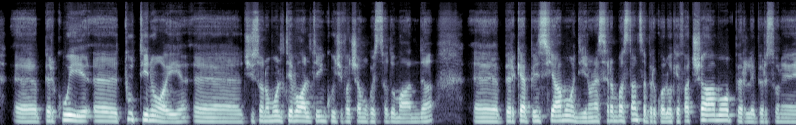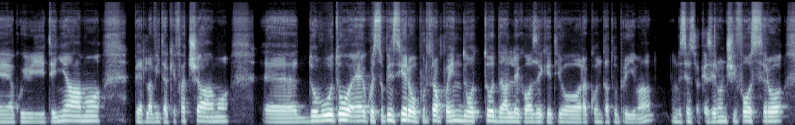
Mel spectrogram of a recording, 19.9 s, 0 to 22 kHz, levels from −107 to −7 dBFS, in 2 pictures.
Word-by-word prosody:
Ehm, 125 -2 -2
per 145 +1 -2
cui, 170 -3 +5
e 150 - -1
ehm, 140 -2 -1
tutti 185 -3 0
noi, 125 -6 +1
e 130 +1 -7
ehm, 125 -3 -3
ci 115 +4 -7
sono 140 +1 -2
molte 150 0 -1
volte 145 -1 +2
in 145 - -4
cui 140 -1 -6
ci 125 - -8
facciamo 130 +1 -4
questa 125 0 -4
domanda, 125 +2 -4 0.5
ehm, 130 -2 -1
perché 140 +4 +1
pensiamo 150 +2 +2
di 130 -1 -5
non 130 +1 -3
essere 150 +2 -1
abbastanza 175 +5 -1
per 130 -2 -4
quello 125 +1 -1
che 130 +1 -4
facciamo, 165 +3 +2
per 130 -6 -4
le 120 -1 -3
persone 120 0 -6
a 115 - -5
cui 120 0 -7
teniamo, 150 +3 0 0.4
per 125 -1 -4
la 120 - 0
vita 125 +1 -5
che - - -14
facciamo, 140 -1 0 0.4
ehm, 115 -1 0
dovuto 155 +8 +6
è 150 +1 +3
questo 150 -1 +1
pensiero 170 -3 +5
purtroppo 155 +1 +1
è - - +4
indotto 150 0 +2
dalle 135 -2 +1
cose 125 0 0
che 120 - -3
ti 125 +1 -7
ho 115 -1 0
raccontato 120 -1 -7
prima, 110 +7 -6 0.2
nel 125 -4 -12
senso 125 +1 -3
che - - -7
se - - 0
non 140 +1 -3
ci 150 - -3
fossero 145 +1 +2
135 Hz, 190 wpm, -21 LUFS, 125-150 Hz, 0.5 s, dovuto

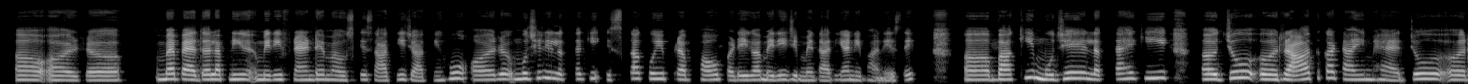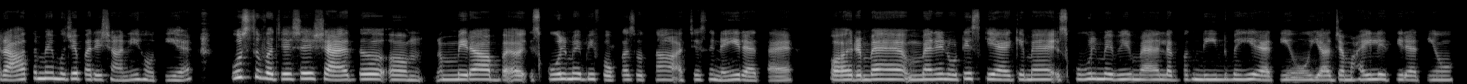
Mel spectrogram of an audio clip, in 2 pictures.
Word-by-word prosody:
अ, - - -2
और 200 -2 0 0.9
मैं 245 0 +7
पैदल, 230 -1 +6
अपनी 230 0 +2 0.2
मेरी 220 +1 +2
फ्रेंड 215 -1 +1
है, 225 - +1
मैं 220 -1 -3
उसके 200 +3 -6
साथ 190 -4 -4
ही 230 - -1
जाती 190 -2 -6
हूँ, 265 +7 -1
और 220 +3 0
मुझे 260 +3 +1
नहीं 300 -1 +1
लगता 245 -1 -2
कि 280 +5 -7
इसका 250 +5 -3
कोई 260 -1 0
प्रभाव 225 -3 -2
पड़ेगा, 205 +1 0
मेरी 215 0 +1
ज़िम्मेदारियाँ 200 0 -2
निभाने 195 -2 -6
से। 220 +5 -5 0.5
अ, 215 0 +2
बाकी 230 +8 +2
मुझे 270 +1 +3
लगता 230 0 -1
है 270 +2 0
कि 290 +2 0 0.3
अ, 240 0 +6
जो 295 +8 +2
अ, 235 -3 +3
रात 230 +5 +5
का 300 - +3
टाइम 225 0 0
है, 205 -5 -2
जो 250 +1 +3
अ, 215 -2 -1
रात 230 +6 0
में 270 +1 +3
मुझे 260 0 +2
परेशानी 215 -2 -3
होती 195 0 -9
है, 195 +4 -4 0.4
उस 330 +3 +2
वजह 250 -5 +3
से 265 +2 +4
शायद 215 -3 +2
अम, 220 -4 +1 0.2
मेरा 225 +1 +3
अब 210 -2 -2
अ, 210 - +1
स्कूल 240 +3 0
में 255 0 +3
भी 245 +1 -1
फ़ोकस 220 0 -6
उतना 210 0 -6
अच्छे 220 -2 -7
से 230 +2 -7
नहीं 205 +2 0
रहता 185 - -3
है। 95 +2 -3 0.4
और 215 0 +3
मैं 230 +1 +3
मैंने 230 +2 +1
नोटिस 245 +3 -1
किया 235 -2 +1
है 210 -1 +1
कि 225 +2 -5
मैं 230 0 0
स्कूल 240 +2 -2
में 245 -1 +3
भी 230 +1 0
मैं 225 -1 0
लगभग 220 0 -4
नींद 220 0 0
में 230 - -1
ही 230 +1 +1
रहती 200 - -2
हूँ, 105 0 -5
या 110 - -1
जम्हाई 210 +2 -2
लेती 225 -1 -2
रहती 205 0 -5
हूँ, 205 0 -6
225 Hz, 180 wpm, -23 LUFS, 210-240 Hz, 0.9 s, मैं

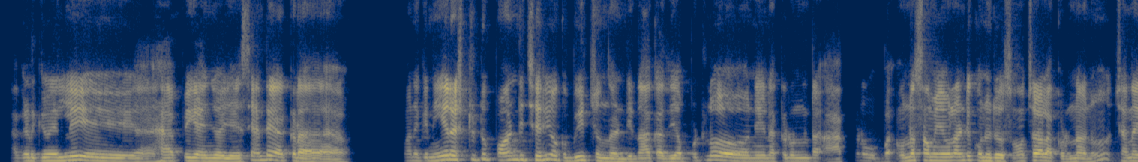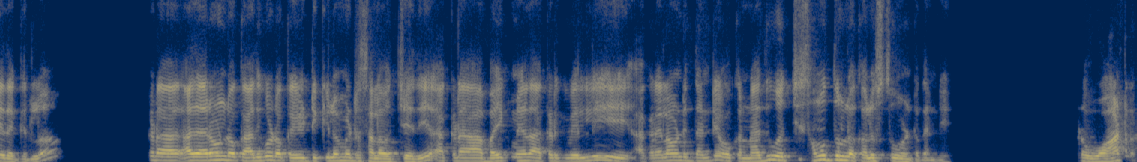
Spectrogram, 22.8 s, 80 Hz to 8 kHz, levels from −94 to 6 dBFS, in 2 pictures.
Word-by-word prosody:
అక్కడికి 155 +1 -3
వెళ్ళి 175 +5 +4 0.8
హ్యాపీగా 150 +1 +1
ఎంజాయ్ 145 -1 +2
చేసి 135 +3 -3
అంటే, 205 +3 +1
అక్కడ - - -1 1.1
మనకి 165 -1 -8
నియరెస్ట్ 210 +4 +5
టూ 240 - -2
పాండిచెర్రీ 205 +2 0
ఒక 190 -7 -5
బీచ్ 185 0 0
ఉందండి. 130 -3 -2
నాకు 145 +1 -2
అది 140 0 -4
అప్పట్లో 165 +9 -6 0.4
నేను 145 0 -2
అక్కడ 145 +1 -8
ఉంటా 150 0 -4 0.2
అక్కడ 160 +7 -20 0.2
బ - - -3
ఉన్న 165 +4 +1
సమయంలో 170 0 +2 0.2
కొన్ని 160 -1 +2 0.2
సంవత్సరాలు 155 +4 +2
అక్కడ 130 - -9
ఉన్నాను 135 +3 -3 0.2
చెన్నై 155 0 -1
దగ్గరలో. 120 - -5 1.0
అక్కడ 190 -1 -2 0.3
అది 175 +1 +8
అరౌండ్ 190 +2 +3
ఒక 170 -2 -2
అది 160 +1 +1
కూడా 190 -2 +3
ఒక 170 - -5
80 150 0 -1
కిలోమీటర్స్ 160 -3 -1
అలా 135 -1 +2
వచ్చేది. 130 0 -2 0.2
అక్కడ 155 0 -6 0.2
ఆ - - +2
బైక్ 150 +1 +1
మీద 165 - +1
అక్కడికి 145 0 -5
వెళ్లి, 155 +6 0 0.4
అక్కడ 140 +1 -9
ఎలా 170 +1 0
ఉండిద్దంటే 155 -2 -5
ఒక 145 -1 -6
నది 145 +8 -1
వచ్చి 180 - -4
సముద్రంలో 195 0 +3
కలుస్తూ 150 +1 -1
ఉంటదండి. 100 -3 -11 1.3
ఇప్పుడు 145 -2 -3
వాటర్ 130 - -1
155 Hz, 155 wpm, -23 LUFS, 145-175 Hz, 1.3 s, అది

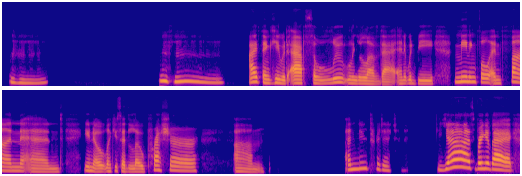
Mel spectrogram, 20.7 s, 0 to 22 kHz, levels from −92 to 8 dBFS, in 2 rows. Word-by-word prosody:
Mhm. 170 -1 -8 2.2
Mhm. 225 -7 -1 0.5
I 215 +2 +6
think 175 -6 -1
he 175 +2 +1
would 150 -2 0
absolutely 165 +1 +2
love 135 -4 -1
that, 115 -1 -2
and 145 +1 -4
it 150 - -6
would 150 -3 -5
be 140 -1 -2 0.4
meaningful, 220 -3 +1
and 155 -1 -3
fun 180 -5 0
and, 140 -3 -5 0.4
you 190 -2 -2
know, 145 -4 0
like 155 +2 -4
you 175 - -4
said, 145 -3 -2
low 135 0 -1
pressure, 180 - -2 0.7
um 135 -5 -7 1.6
a 230 0 -2
new 270 +4 -2
tradition. 215 -8 -11 0.8
Yes, 310 +7 +5
bring 275 +1 +4
it 270 -1 +3
back. 220 -6 +6
180 Hz, 95 wpm, -23 LUFS, 150-220 Hz, 2.2 s, I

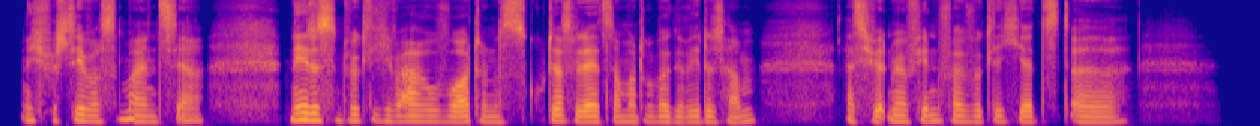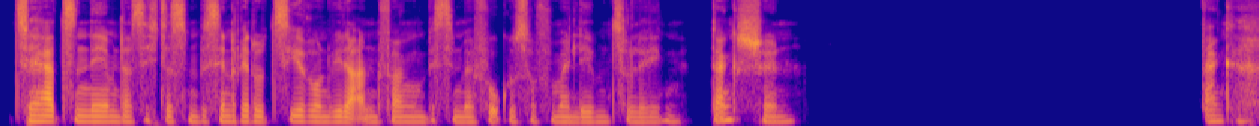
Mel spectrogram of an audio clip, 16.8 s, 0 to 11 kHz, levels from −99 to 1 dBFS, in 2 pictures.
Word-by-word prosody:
Ich 165 - -2
verstehe, 160 -1 +2
was 150 +4 +1
du 195 - -9
meinst, 145 -7 +1
ja. - - -3 0.6
Ne, 180 +2 +5
das 175 -2 +10
sind 165 -1 -3
wirklich 160 -2 -5
wahre 145 0 -1
Worte 140 +2 +1
und 135 - -9
es 135 - +3
ist - - +4
gut, - - -6
dass 155 - +2
wir 140 - -2
da 140 - +7
jetzt 140 -2 0
noch - - -3
mal 140 0 -5
drüber 140 +1 -5
geredet 140 0 -5
haben. 135 +5 -7 0.6
Also, - - +2
ich - - +2
würde - - 0
mir 155 - 0
auf 150 - -5
jeden 155 0 -3
Fall 145 -2 -4
wirklich 145 0 -6
jetzt, 140 0 -1
äh, 130 -2 -3 1.0
zu 155 - +6
Herzen 145 0 +5
nehmen, 140 -1 -1
dass 135 -1 +1
ich - - -3
das 135 - +3
'n 145 - -8
bisschen 145 +1 +2
reduziere 140 0 +1
und 135 -1 -4
wieder 135 -1 +2
anfange, 135 0 -3
'n 130 - -9
bisschen 135 - -1
mehr 130 - -5
Fokus 140 - -3
auf - - -12
mein 130 -1 -6
Leben 130 0 -8
zu - - -1
legen. 130 +3 -11 0.2
Danke - - +1
schön. 70 +1 +4 2.7
Danke. - - -2
140 Hz, 210 wpm, -26 LUFS, 135-150 Hz, 2.7 s, das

